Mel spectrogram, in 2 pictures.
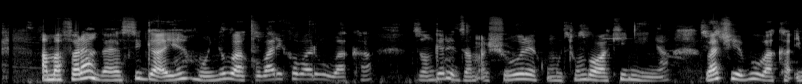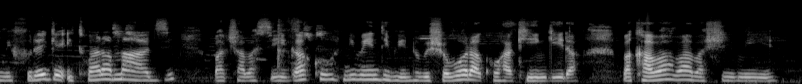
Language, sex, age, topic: Rundi, female, 25-35, education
